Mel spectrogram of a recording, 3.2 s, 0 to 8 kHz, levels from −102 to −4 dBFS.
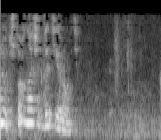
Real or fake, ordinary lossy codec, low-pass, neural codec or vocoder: fake; MP3, 24 kbps; 7.2 kHz; codec, 16 kHz, 16 kbps, FunCodec, trained on Chinese and English, 50 frames a second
